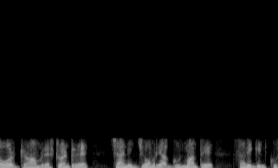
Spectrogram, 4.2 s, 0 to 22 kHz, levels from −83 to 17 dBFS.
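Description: Throughout, the speech carries G.729 codec damage: it is rebuilt from a vocal tract model and sparse pulses, so it sounds rough and synthetic, fitting an 8 kbit/s stream, and nothing passes above 3.8 kHz. Unlike a plain low-pass filter, it adds buzzy, artificial texture.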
